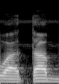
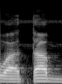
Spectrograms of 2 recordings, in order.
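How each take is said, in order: First: The word stops on a bare b sound. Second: The same.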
